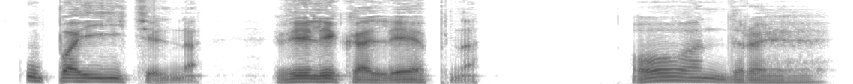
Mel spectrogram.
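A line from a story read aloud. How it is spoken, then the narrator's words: Barely audible whisper. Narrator (Russian): Чуть слышно прошептала Анжелика по-французски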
